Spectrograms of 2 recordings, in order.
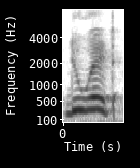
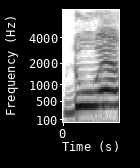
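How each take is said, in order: First: The word ends with a clear t sound. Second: The word ends on a vowel, without t. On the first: The speaker calls it wrong. "त्याला डुएट म्हणत होती" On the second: The speaker calls it right. "डुए असतं ते"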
